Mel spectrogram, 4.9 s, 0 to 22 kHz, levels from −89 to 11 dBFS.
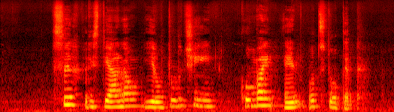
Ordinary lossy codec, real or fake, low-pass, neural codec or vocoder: none; fake; none; codec, 44.1 kHz, 3.4 kbps, Pupu-Codec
